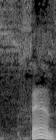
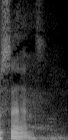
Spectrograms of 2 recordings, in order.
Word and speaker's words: Sanz: easier or NZ right I remember them pronouncing its sands Horatio son that doesn't mean the announcer from New York knows how to say a Spanish name you probably say it's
